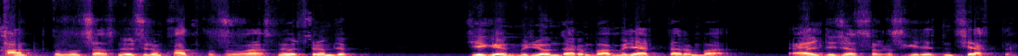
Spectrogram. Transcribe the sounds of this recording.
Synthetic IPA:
qʰɑnt̪qʰʊzəlˠʃɑsənwɵsɪɾemqʰɑnt̪̚qʰʊzəlˠʃɑsənɑwɵsɪɾemd̪e̞p̚ | ʒe̞ɡʲe̞mʲilʲːio̞nd̪ɑɾəmbɑmilʲjɑɾt̪ːɑɾəmbɑ | æld̪e̞ʒɑsːəɾʁəsəkʲʰe̞le̞t̪ɪnsijɑqt̪ə

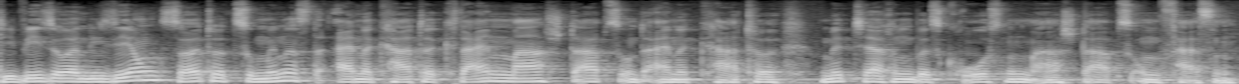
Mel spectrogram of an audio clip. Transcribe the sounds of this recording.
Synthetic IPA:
d̥iːvizualiziːʁʊŋz̥ɔltət͡sumɪndəstʔaɪnəkʰaɐtəkʰl̥aɪnənmaːsʃta̰ːpsʊ̰ntʔa̰ɪnəkʰa̰ɐtʰə | mɪtʰləʁənbɪsɡ̥ʁoːsn̩mʔa̰ːsʃta̰ːpsʔʊ̰mfa̰sn̩

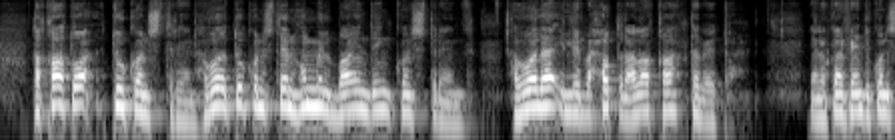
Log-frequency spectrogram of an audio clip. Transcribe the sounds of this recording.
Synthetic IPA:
t̪ɑqɑːt̪ˤʊʕt̪uːkonst̪ɾeːnhæawæːlæt̪uːkʊnst̪ɾeːnɦʊmːɪlbɑjnd̪ɪŋ̚konst̪ɾend̪ | hawæːlæʔɪlːibɑħʊt̪ˤːɪlʕalɑːqɑt̪abʕɪt̪ʊ̥ | jaʕnilawkæːnfiʕɪnd̪ikʊns

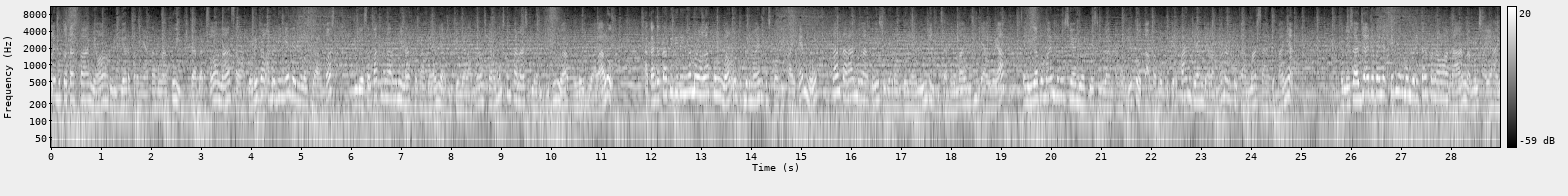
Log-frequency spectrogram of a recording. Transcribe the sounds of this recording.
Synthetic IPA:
libukot̪aspaɲɔlruiɡɛrt̪ərɲat̪aməŋakuid͡ʒukabarsəlonasəlakuɾiɡaŋʔa̰badiɲadaɾilɔsblaŋkɔs | d͡ʒuɡasəmpat̪̚mənaɾʊhminat̪̚kəpaɡaɲadid͡ʒunəla̰ht̪ɾanspɔrmusɪmpanasduaɾibuduapulʊhdua̰lalu | ʔakant̪ət̪apidiɾiɲaməlalahkəluaŋʔṵnt̪ʊk̚bərmaɪnkəspot̪ifajkɛnu | lant̪aɾanməŋak̪uisudahbant̪uŋlaimint̪ibisabərmaɪnd͡ʒiʔɛlɛl | səɦiŋɡap̬əmaɪnbəɾusiaduapulʊhsəmbilant̪aɦʊnʔit̪ut̪a̰ʔpərlupikɪrpaɲd͡ʒaŋdalahmːənant̪ukanmasadəp̪aɲa | t̪ənt̪usad͡ʒaːdabaɲak̚t̪ɪmjaŋməmbəɾikanpənawaɾanːamʊnsajaɦaɲa

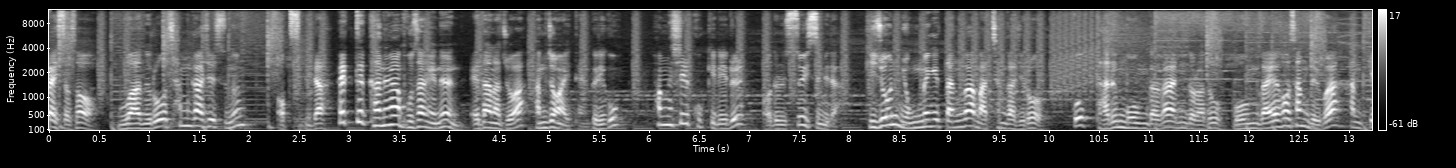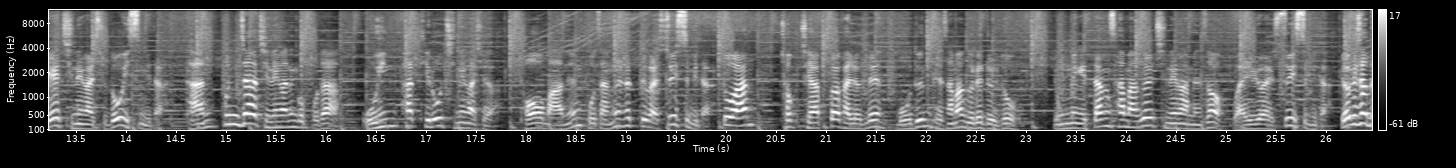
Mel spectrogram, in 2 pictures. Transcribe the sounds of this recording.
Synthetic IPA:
ais͈ʌsʰʌmuanɯɾot͡ɕʰamɡaaɕʰiɭs͈unɯnʌ̰p̚s͈ɯmɲidaɸwe̞k̚t͈ɯk͈̚anɯŋɦanposʰaŋe̞nɯne̞̰danad͡ʑowakamd͡ʑʌŋɦaitʰenkɯɾiɡo | ɸwaŋɕʰiɭk͈ok͈iɾiɾɯɾ | ʌ̰dɯɭs͈uis͈ɯmɲida̰ | kid͡ʑonjoŋme̞ŋe̞t͈aŋɡwamat͡ɕʰanɡad͡ʑiɾo | k͈ok̚taɾɯnmoɯmɡaɡaːɲidʌɾadomoɯmɡae̞hʌsʰaŋdɯɭɡwahamk͈e̞t͡ɕineŋɦaɭs͈udois͈ɯmɲida̰tanɸund͡ʑat͡ɕinɦe̞ŋɦanɯnɡʌt̚p͈odaoinpʰatʰiɾot͡ɕine̞ŋɦaɕʰʌʌtʌmanɯnposʰaŋɯɭɸek̚t͈ɯɡɦaɭs͈uis͈ɯmɲida̰t͈oɦant͡ɕʌk̚t͡ɕ͈e̞ɦap̚k͈wakwaʎːʌndwe̞nmodɯnte̞sʰamaɡɯɾe̞dɯɭdojoŋme̞ŋe̞t͈aŋsʰamaɡɯɭt͡ɕine̞ŋɦamjʌnsʰʌwaʎːoɦaɭs͈uis͈ɯmɲida̰jʌɡisʰʌ

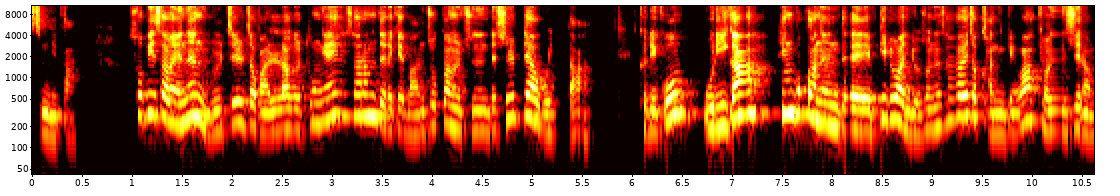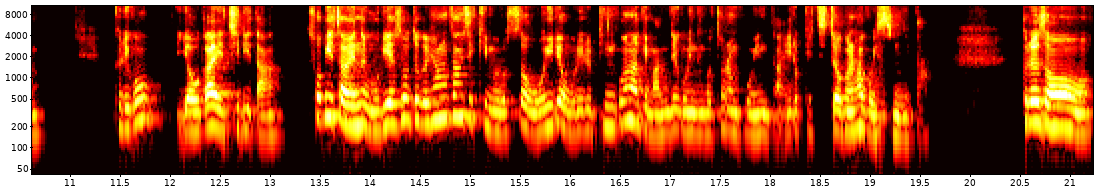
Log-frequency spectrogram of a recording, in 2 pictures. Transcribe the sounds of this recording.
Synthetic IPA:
s͈ɯmɲida | sʰobisʰawe̞nɯnmuɭt͡ɕ͈iɭd͡ʑʌɡaɭːaɡɯɭtʰoŋɦe̞sʰaɾamdɯɾe̞ɡe̞mand͡ʑok͈aŋɯɭt͡ɕunɯnde̞ɕʰiɭpʰe̞ɦaɡoit̚t͈a | kɯɾiɡouɾiɡahe̞ŋbokʰanɯnde̞ːpʰiɾjoɦanjosʰʌnɯnsʰawe̞d͡ʑʌk̚k͈wanɡe̞wakjʌnɕʰiɾam | kɯɾiɡojʌɡae̞t͡ɕiɾida | sʰobid͡ʑʰawe̞nɯnuɾie̞sʰodɯɡɯɭçjʌŋsʰaŋɕ̬ʰikʰimɯɾos͈ʌoiɾjʌuɾiɾɯɭpinɡonɦaɡe̞mandɯɭɡoinːɯnɡʌt͡ɕʰʌɾʌmpoinda̰ḭɾʌkʰe̞t͡ɕi̥d͡ʑʌɡɯɭɦaɡois͈ɯmɲida | kɯɾe̞s̬ʰʌ

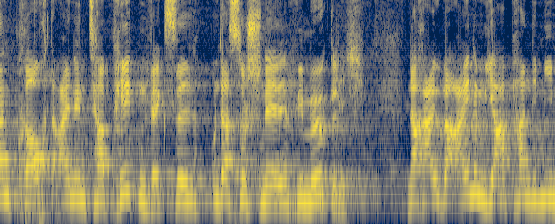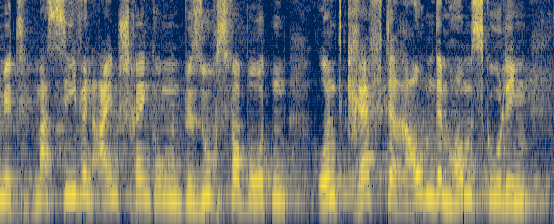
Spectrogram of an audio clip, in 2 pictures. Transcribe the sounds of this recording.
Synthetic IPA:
anb̥ʁaʊxtʔaɪnəntʰapʰeːtn̩vɛksl̩ʔʊnt̚d̥asz̥oːʃnɛlviːmøːklɪ̰ç | naːχyːbɐʔaɪnəmjaːɐpʰandemiːmɪtmasiːvənʔaɪnʃʁ̥ɛŋkʊŋənbəzuːxsfɛɐboːtn̩ | ʔʊntkʁ̥ɛftəʁaʊbm̩dəmɦoʊmskuːlɪŋ

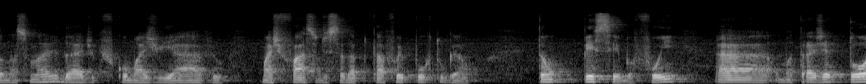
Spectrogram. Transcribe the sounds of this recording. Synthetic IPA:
ɐnasionalid̪ad͡ʒɪʊkɪ̥fi̥kowmajzviavew | majsfasiwd͡ʒɪsɪad̪apt̪aɾfojpoɾt̪uɡaw | ẽt̪ɐ̃w̃peɾsebɐfoj | aũmɐt̪ɾaʒet̪ɔ

